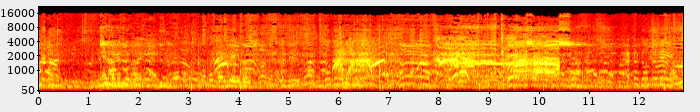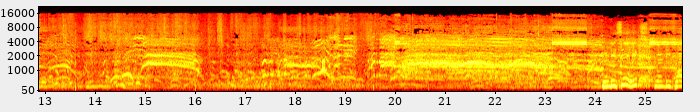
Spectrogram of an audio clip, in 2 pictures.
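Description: Young women call out to each other during the game.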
